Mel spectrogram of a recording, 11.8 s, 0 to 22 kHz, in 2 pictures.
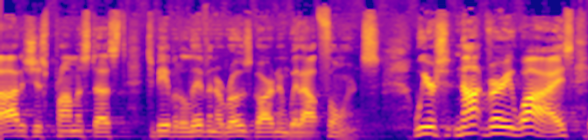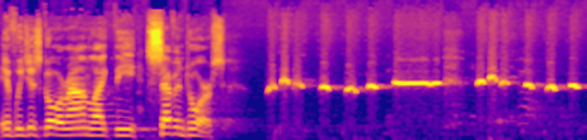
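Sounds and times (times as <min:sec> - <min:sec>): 
speech: 0:00.0 - 0:08.9
person whistling a bouncy upbeat melody: 0:08.6 - 0:11.7.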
